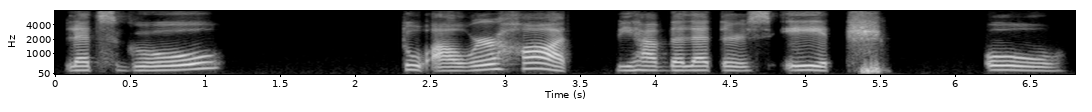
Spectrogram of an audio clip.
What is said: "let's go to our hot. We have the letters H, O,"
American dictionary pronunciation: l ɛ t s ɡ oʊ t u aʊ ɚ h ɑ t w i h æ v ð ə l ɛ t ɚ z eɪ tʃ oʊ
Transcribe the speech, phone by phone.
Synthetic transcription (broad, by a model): l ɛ t s ɡ oʊ t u aʊ ɚ h ɑ t w i h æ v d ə l ɛ t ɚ s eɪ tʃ oʊ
